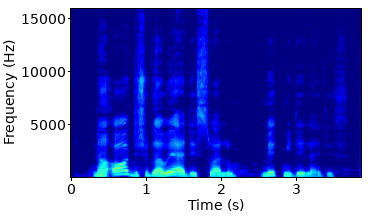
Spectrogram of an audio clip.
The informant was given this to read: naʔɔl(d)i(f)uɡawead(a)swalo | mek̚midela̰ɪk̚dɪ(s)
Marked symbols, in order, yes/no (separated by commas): yes, no, no, yes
